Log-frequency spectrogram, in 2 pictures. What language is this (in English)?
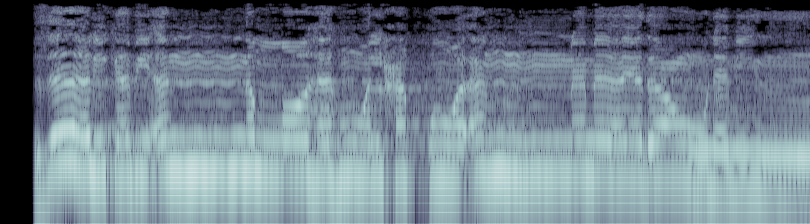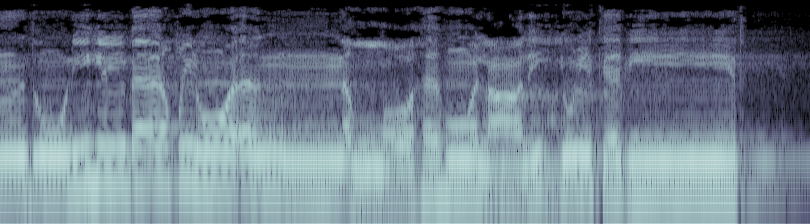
Arabic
